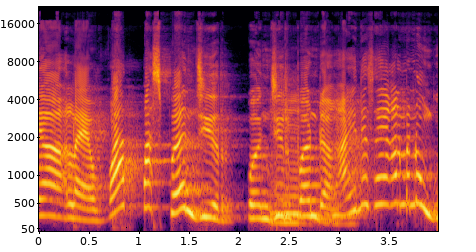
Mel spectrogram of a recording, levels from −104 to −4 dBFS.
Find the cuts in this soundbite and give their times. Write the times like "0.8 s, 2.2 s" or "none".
none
